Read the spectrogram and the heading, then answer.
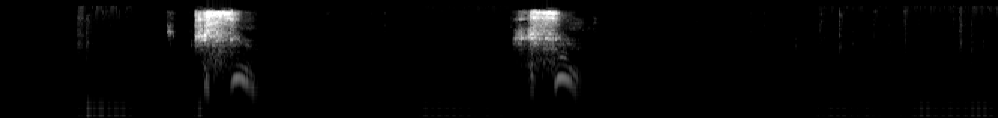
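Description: Two loud sneezes about two seconds apart, each a sharp breathy burst, with faint keyboard clicking before and after them.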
